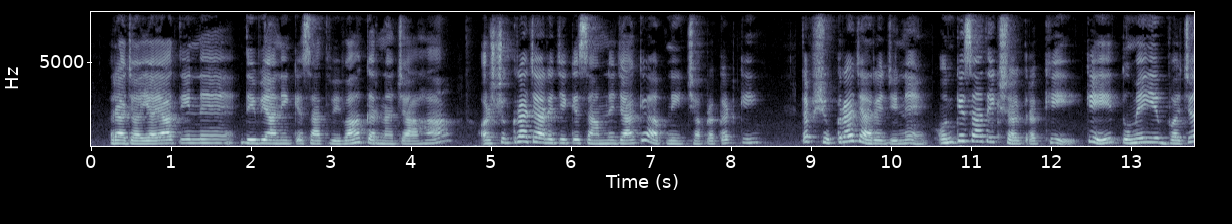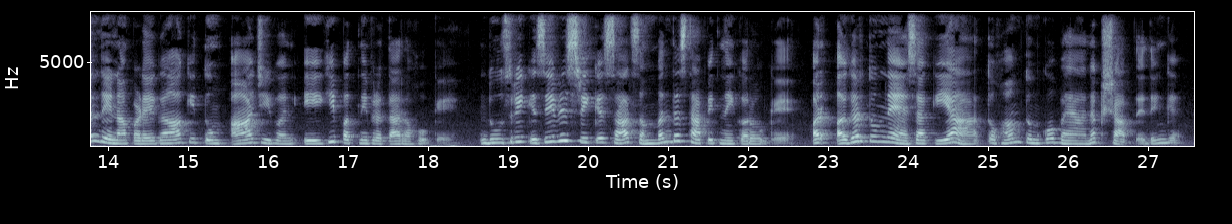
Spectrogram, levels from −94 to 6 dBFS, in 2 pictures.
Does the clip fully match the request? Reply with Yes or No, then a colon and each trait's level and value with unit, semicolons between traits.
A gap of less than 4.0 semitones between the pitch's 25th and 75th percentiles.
No: average, 5.2 semitones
